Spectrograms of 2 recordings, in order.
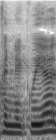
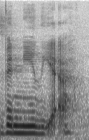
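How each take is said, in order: First: The G sound is pronounced in the middle. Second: The G sound is silent in the middle. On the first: The speaker calls it wrong. "you don't pronounce the G. It's not vaniglia" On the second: The speaker calls it right. "it's vanilla. So kind of like you're saying, uh, I don't know, vanilla"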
